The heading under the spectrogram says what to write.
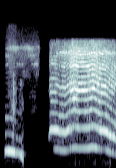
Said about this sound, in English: I hear a baby. A lady with a baby? Yeah. A lady with a baby.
